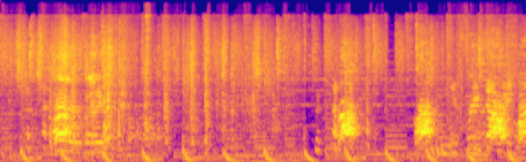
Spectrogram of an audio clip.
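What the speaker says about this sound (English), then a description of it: "You freaked out my dog." A pet dog barks and yips in short, loud bursts close by, several outbursts spread unevenly across the stretch while people keep talking over the noise.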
